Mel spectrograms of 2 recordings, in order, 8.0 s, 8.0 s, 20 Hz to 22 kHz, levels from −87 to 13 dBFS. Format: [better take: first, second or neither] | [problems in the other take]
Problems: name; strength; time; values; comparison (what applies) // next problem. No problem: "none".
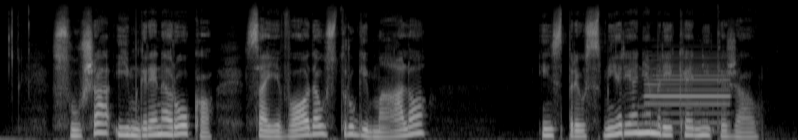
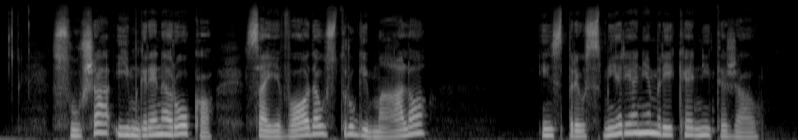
second | background sound (Wind instrument, woodwind instrument); 12 dB below the speech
